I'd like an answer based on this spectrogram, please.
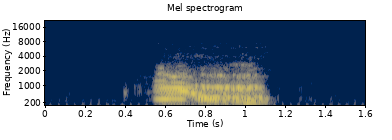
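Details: Single loud roar of a Carpathian stag during the 2021 breeding season in Bucovina, Romania: a harsh, sustained bellow lasting about half a second, preceded by a tiny faint grunt.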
